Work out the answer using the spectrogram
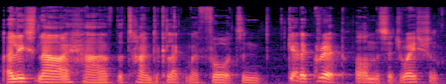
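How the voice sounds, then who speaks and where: Male let's play host, bright, forceful voice, animated reactions while narrating a visual novel, music underneath. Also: mid-range voice, normal speed, gravelly. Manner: animated, exasperated outbursts.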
